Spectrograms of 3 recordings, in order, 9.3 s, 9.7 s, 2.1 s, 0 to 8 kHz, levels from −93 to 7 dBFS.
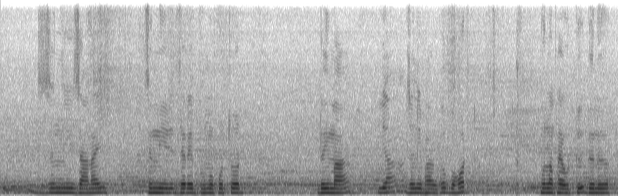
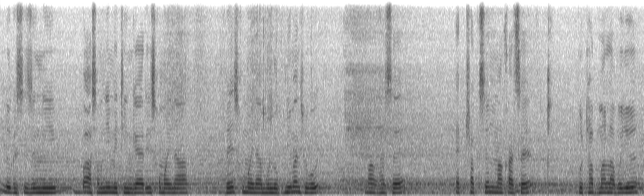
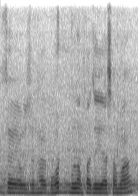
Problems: constant background noise, low volume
